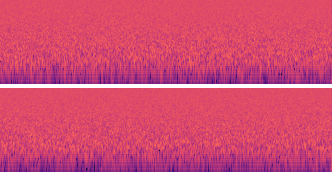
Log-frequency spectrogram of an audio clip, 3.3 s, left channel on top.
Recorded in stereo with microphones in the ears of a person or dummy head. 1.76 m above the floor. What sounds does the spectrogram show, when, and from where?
Only background noise.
